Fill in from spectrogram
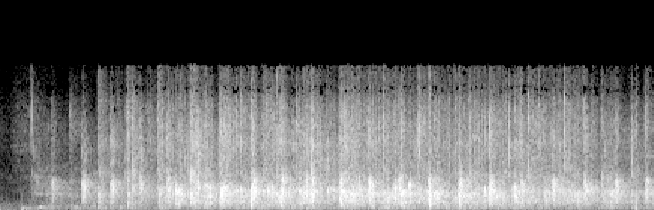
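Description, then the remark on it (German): A large audience applauds steadily at the end of an hour-long talk, many hands clapping in a dense, sustained wash that swells quickly and stays loud throughout, with no speech over it. “Also ich glaube, wir beiden hatten hier Spaß und wir erkennen jetzt am Applaus, wie viel Spaß die da unten hatten.”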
